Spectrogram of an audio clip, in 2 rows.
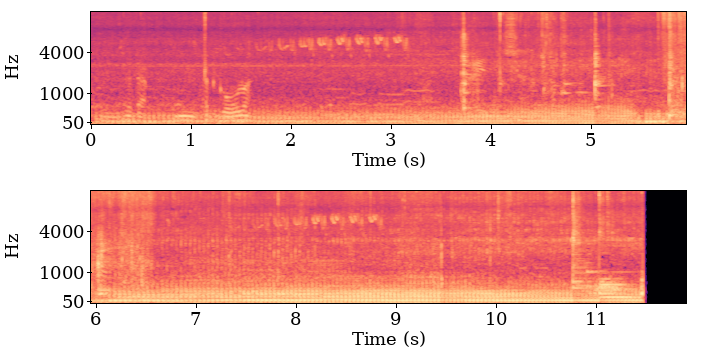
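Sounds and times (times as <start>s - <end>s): engine running: 0.0s - 11.5s.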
